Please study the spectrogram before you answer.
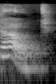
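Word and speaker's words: doubt: में क्या बोलेंगे नो डाउट नो डाउट एन ओ नो डी ओ यू बी टी याद देखिएगा बी यहां पर साइलेंट है तो नो डाउट निसंदेह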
